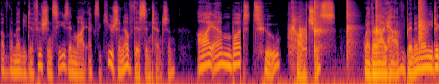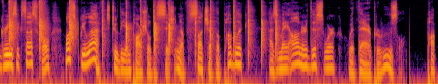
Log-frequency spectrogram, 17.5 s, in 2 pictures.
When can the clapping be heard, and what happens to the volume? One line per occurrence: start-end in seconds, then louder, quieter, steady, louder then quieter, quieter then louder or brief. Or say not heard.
5.8-7.8 brief
8.3-14.4 quieter.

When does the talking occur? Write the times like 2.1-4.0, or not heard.
0.0-17.4.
